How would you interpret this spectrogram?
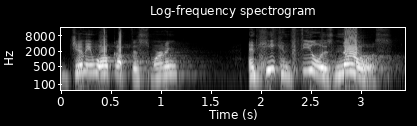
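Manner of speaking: high, very loud excited news; hollered phone announcement; yelling. Acted. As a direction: shout it out as the loud sister. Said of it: "she was yelling".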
